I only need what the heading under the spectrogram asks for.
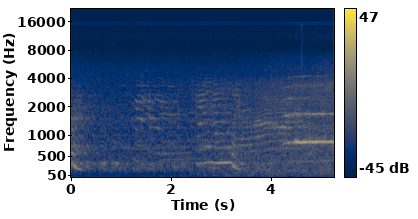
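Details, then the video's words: Whale song with short gliding moans and a steady high tonal note near the end, layered harmonics over a constant watery hiss; calls slur upward and downward at irregular moments. "Song of the Whales"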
